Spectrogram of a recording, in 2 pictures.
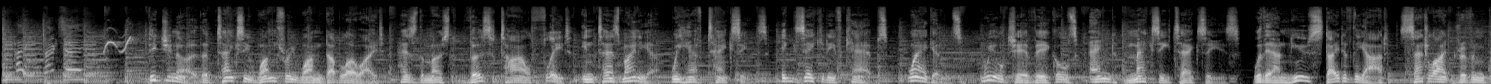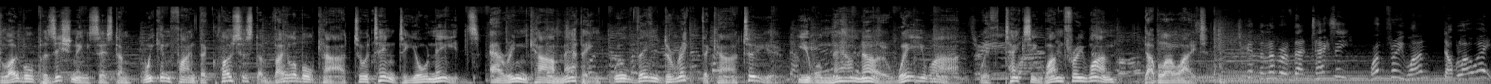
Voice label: On Hold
